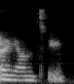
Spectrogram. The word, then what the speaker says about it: yuan-ti: Is it a snake or is it a yanti?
